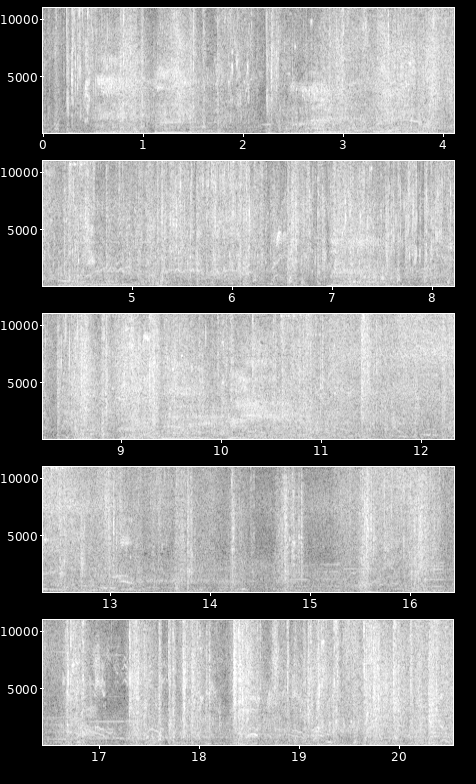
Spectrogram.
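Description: Weapons clash and strike in a fierce fight.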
